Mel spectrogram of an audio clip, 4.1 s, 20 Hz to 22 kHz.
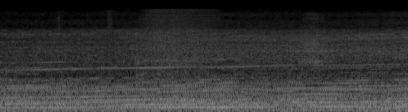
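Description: Race car engine in the Automobilista 2 racing game, droning steadily at high revs in second gear, a continuous loud whine with harmonic tones throughout, heard alone.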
